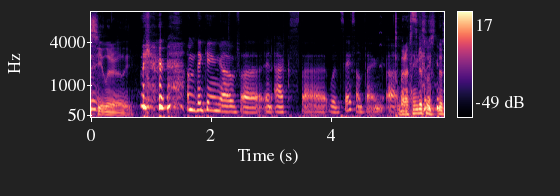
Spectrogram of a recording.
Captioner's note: laughs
